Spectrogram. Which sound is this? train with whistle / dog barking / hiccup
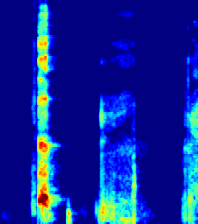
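hiccup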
